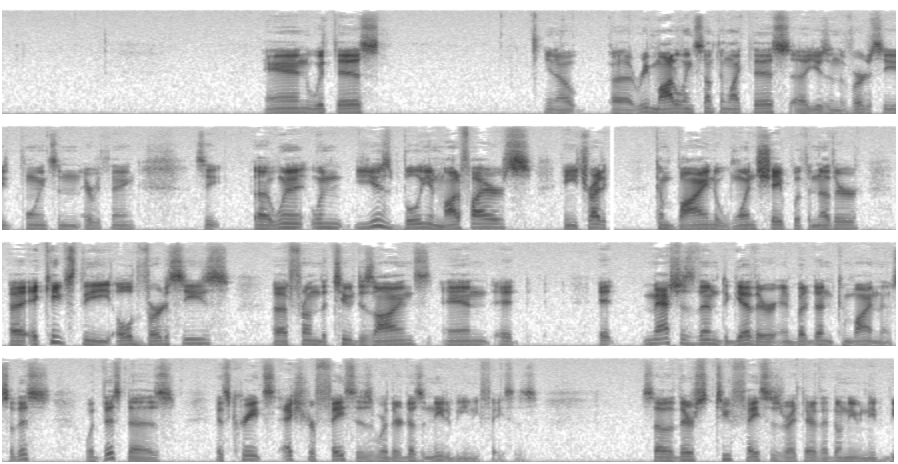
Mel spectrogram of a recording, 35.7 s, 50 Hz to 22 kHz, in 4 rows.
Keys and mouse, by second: 3.9 middle click, 5.5-8.5 middle drag, 8.5-10.4 drag, 10.4 z, 11.9 click, 12.9 z, 21.3 middle click, 23.2 z, 28.4 middle click, 28.6-30.3 middle drag, 30.3 z, 31.3 z, 32.7 z.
